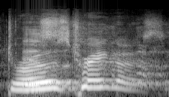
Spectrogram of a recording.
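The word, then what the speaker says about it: Tracy Droz Tragos: Tracy, is it Drizzen Tragos? Is that pronounced correctly? Yeah, Dros Tragos, yep.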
